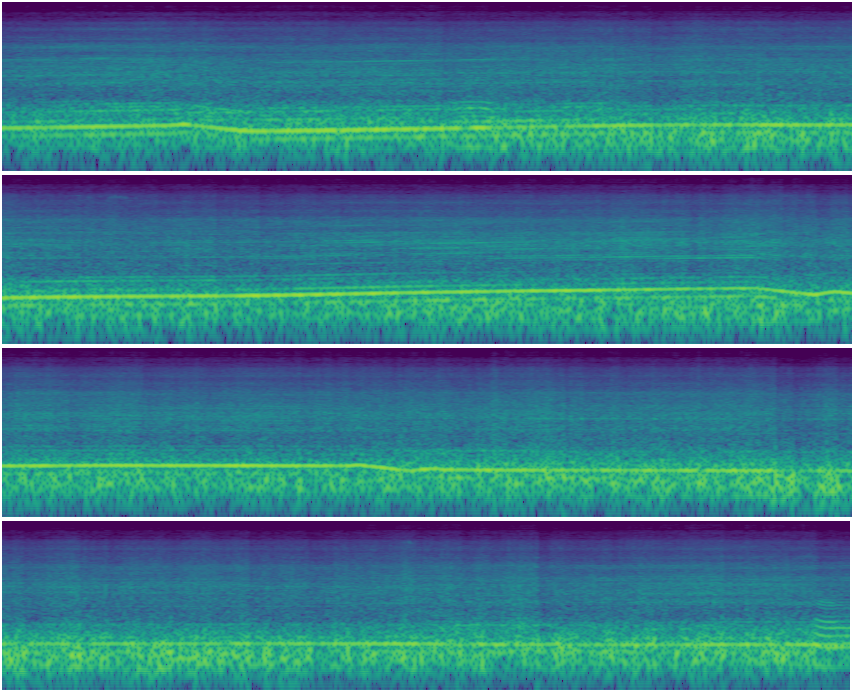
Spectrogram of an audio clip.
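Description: A motorcycle cruises on a highway, its engine droning loud and steady with a sustained hum whose pitch shifts slightly with small throttle changes, accompanied by constant wind rush and no talking.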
